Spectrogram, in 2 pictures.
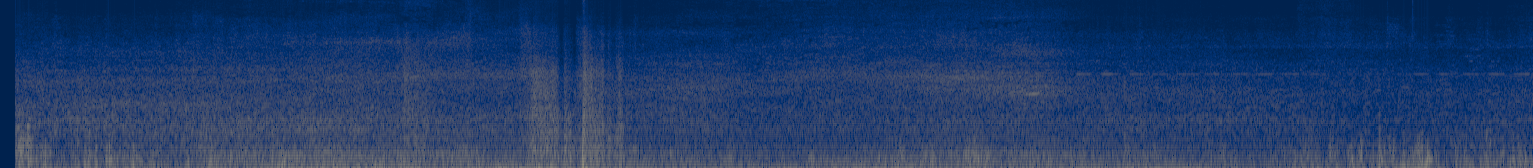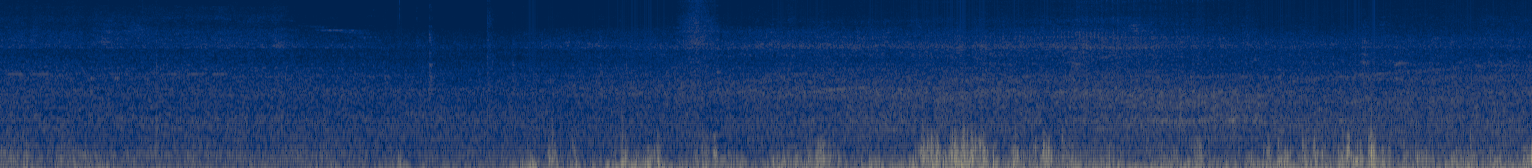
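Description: Wind buffeting the microphone over a steady low outdoor rumble. The gusts grow heavier and more frequent in the last third, with a brief sharp knock about six seconds in.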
